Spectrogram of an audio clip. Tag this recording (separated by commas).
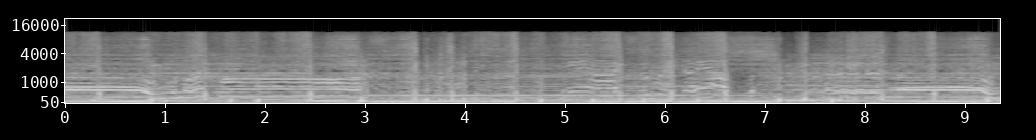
Music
